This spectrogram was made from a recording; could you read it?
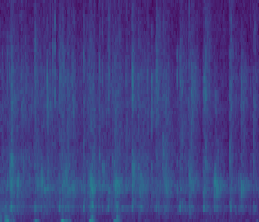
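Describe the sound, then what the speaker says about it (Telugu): A crowd at a spiritual gathering of speeches claps in faint, scattered bursts, with a few distinct hand claps early and softer applause trailing off. "పిఎంసీకి ఒకసారి గట్టి క్లాప్స్ చేసుకుందాం"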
